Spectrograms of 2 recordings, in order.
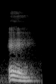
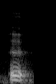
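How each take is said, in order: First: E said as an open "eh", as in "bet". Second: E said as a closed, rounded French vowel. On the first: Teacher showing learners what French E is not, open vowel. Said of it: "Não é E". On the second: Teacher showing learners the French E, closed pronunciation. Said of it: "é um E fechadinho". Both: Shown as a demonstration.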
